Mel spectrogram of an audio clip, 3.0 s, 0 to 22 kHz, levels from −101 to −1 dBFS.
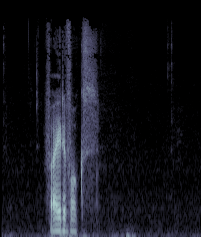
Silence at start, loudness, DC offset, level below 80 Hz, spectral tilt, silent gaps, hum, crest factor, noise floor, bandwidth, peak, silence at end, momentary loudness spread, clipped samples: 0.7 s; -32 LUFS; under 0.1%; -62 dBFS; -4.5 dB/octave; none; none; 26 dB; -75 dBFS; 16 kHz; -12 dBFS; 1.1 s; 14 LU; under 0.1%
